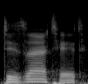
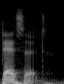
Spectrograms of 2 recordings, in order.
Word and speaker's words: desert: Escape basically missing right then you got desert so they look similar desert desert so I'm I'm using the the dash and and uh and the dilder what what is that called again is that a dash as well what is it called again can't remember now forward slash a slash we using the slash to show you the first one right the slash Dum D desert D desert so if you want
